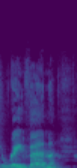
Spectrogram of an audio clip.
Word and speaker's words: Rayvan: So I'm one of those lucky kids that my parents decided to merge family names and combine it into one name, which is Raven, R-A-Y-V-A-N. It sounds like the bird, but it's spelled completely different.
